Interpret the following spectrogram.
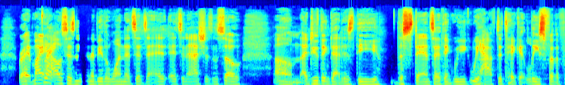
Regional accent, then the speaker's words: California, United States; Because the reality is I, as a Californian, who has a good job and makes good money, am going to be the least harmed by a Trump presidency as it stands right now.

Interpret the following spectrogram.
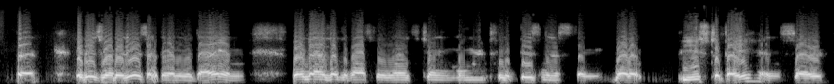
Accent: Australia; As an Australian in the NBL, you can have nights off

